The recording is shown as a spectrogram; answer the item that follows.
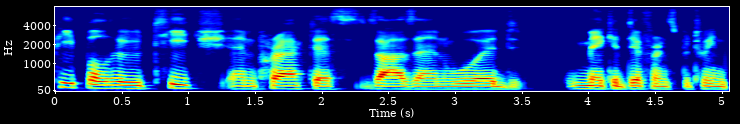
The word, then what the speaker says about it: Zazen: And just to get some vocab down, and tell me how to pronounce this. Zazen? – Yeah, Zazen.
